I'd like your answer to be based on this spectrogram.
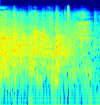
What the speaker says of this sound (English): you ought to give yourselves a hand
